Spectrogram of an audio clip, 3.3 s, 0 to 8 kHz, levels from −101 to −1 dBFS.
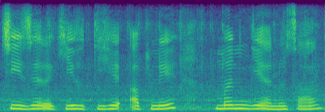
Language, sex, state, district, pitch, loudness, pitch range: Hindi, female, Uttar Pradesh, Jyotiba Phule Nagar, 240 Hz, -13 LUFS, 230-250 Hz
